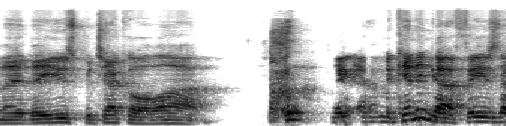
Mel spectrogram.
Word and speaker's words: Pacheco: Yeah, Isaiah Pacheco.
